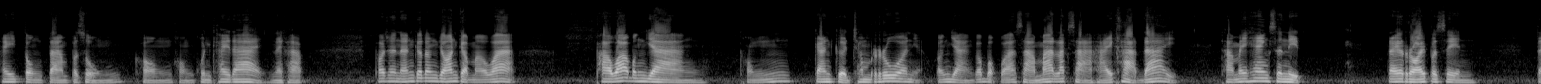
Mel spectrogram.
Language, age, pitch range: Thai, 20-39, 105-130 Hz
